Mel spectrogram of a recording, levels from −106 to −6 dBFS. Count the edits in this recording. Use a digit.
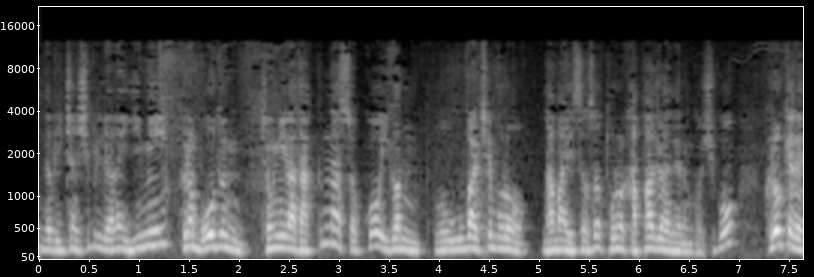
3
